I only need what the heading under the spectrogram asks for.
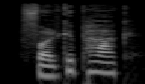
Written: folkepark

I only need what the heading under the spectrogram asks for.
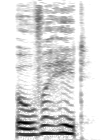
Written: overhead

